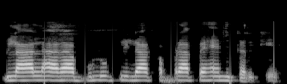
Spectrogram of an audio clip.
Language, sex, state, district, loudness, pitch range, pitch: Hindi, female, Bihar, Bhagalpur, -16 LUFS, 185-195 Hz, 190 Hz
